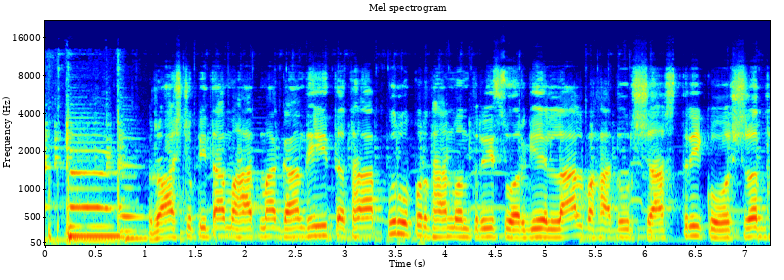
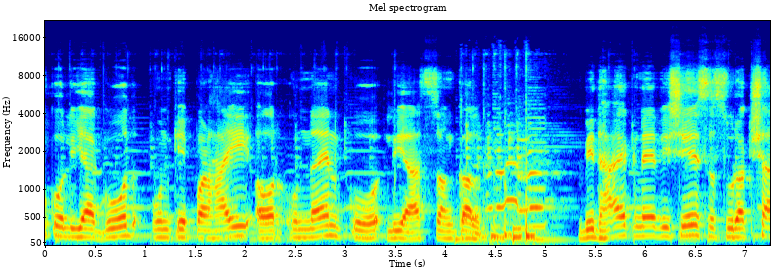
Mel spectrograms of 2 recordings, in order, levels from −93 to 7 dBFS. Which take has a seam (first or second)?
first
